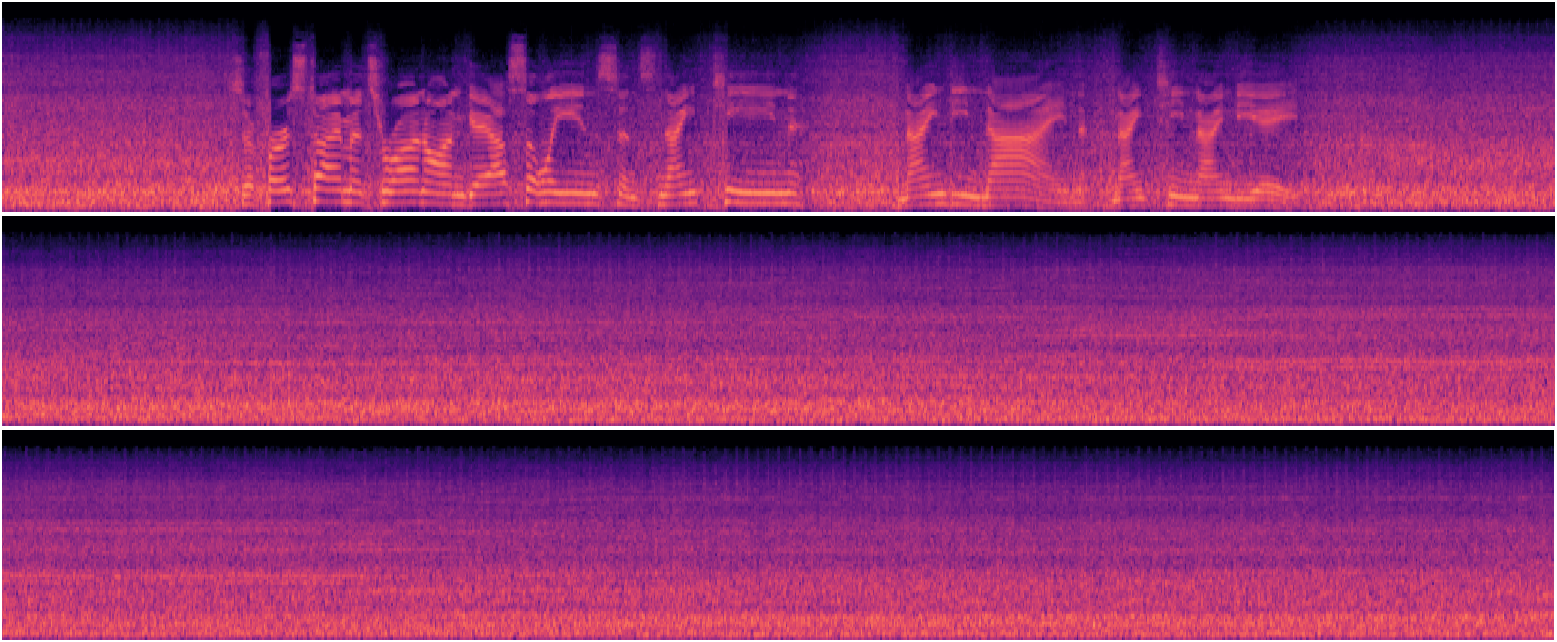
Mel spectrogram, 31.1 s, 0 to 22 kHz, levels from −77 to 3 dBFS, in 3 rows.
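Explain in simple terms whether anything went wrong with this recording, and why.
At 3.79 s there's a single sharp click, likely from dropped samples: a handful of samples went missing, so the waveform suddenly jumps.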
